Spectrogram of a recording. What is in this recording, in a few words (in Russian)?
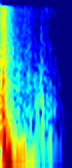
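слабый удар по пустой коробке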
